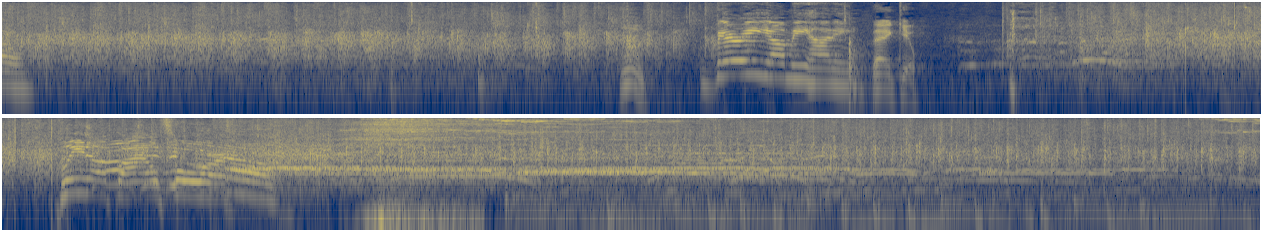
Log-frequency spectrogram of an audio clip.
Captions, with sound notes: Wow. (Audience applause) Hm. Very yummy, honey. Thank you. (Audience applause) Clean up aisle four. (Audience applause and cheering)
